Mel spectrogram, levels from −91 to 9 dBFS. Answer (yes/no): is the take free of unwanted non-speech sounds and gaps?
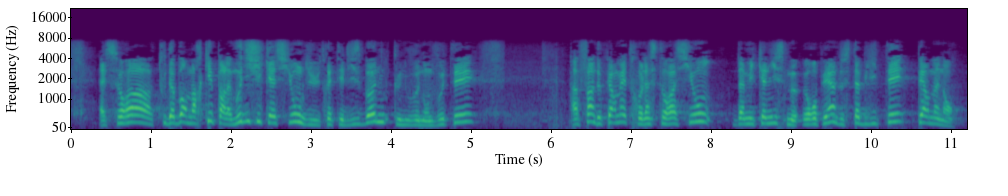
yes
